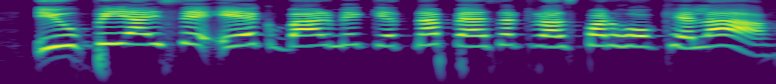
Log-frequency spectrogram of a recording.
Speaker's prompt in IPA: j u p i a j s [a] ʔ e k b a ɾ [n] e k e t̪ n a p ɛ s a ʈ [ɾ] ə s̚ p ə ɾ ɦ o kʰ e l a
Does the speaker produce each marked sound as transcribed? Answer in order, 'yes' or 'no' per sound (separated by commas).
no, no, yes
